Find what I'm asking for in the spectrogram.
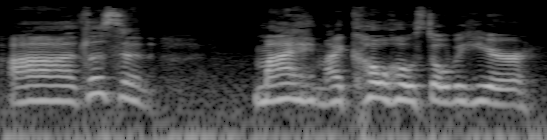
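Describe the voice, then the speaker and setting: A woman's voice: a little high, normal speed, fairly bright tone. A woman hosting a studio TV recap show, bubbly and teasing, laughing often between lines. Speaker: show host. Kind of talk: casual TV recap chat.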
